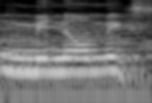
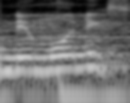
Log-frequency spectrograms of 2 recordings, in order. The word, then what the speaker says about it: mnemonics: सबसे पहली बात, सबको ज्यादातर दिक्कत होती है स्पेलिंग में, एम से स्टार्ट होता है तो कुछ लोग इसको मिनोमिक्स कहते हैं। नहीं, एम इसका साइलेंट है, इसको हम निमोनिक्स कहते हैं प्यार से।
